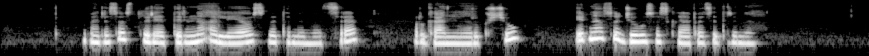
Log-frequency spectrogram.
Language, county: Lithuanian, Vilnius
